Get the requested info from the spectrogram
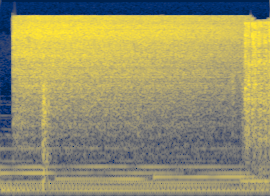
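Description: Logo-animation sound effect over music: sustained synth tones under a loud hissing, spray-like whoosh, with a faint tick about a third of a second in and a brighter swoosh near the end.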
